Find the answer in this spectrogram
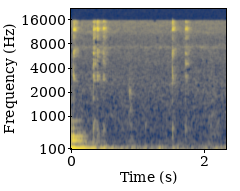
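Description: The last sustained chord of a karaoke backing track dying away in the first half second, then near silence with a few faint clicks.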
